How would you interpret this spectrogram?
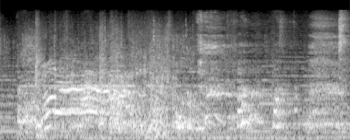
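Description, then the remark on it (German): A heavily feathered chicken clucks in a quick, fairly loud run of squawky notes, with a burst of agitated calls near the start and softer clucks trailing off after. “Wo ist nur das Huhn unter all den Federn?”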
